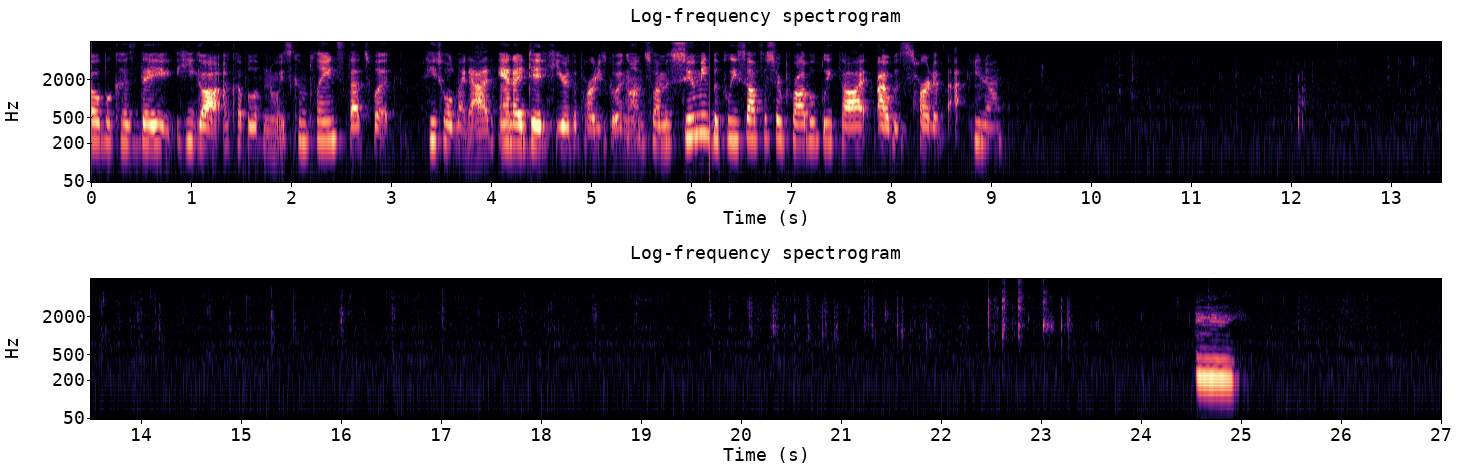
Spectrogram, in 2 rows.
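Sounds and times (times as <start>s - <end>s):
pie crust crackling: 8.5s - 24.6s
chewing with clicks and smacks: 9.4s - 26.6s.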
